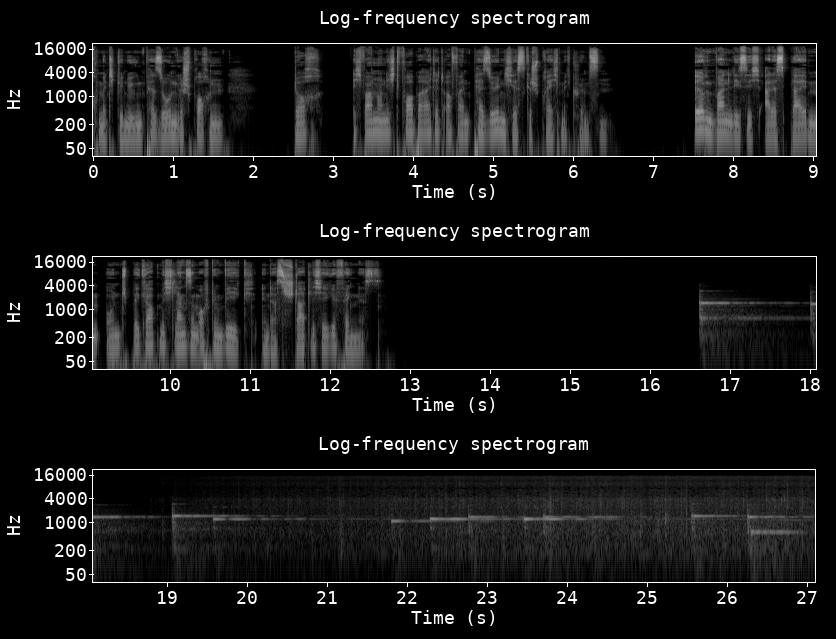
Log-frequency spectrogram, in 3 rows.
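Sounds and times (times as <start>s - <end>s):
speech: 0.0s - 1.9s, 2.5s - 6.5s, 7.5s - 12.7s
rain falling on a prison building: 18.8s - 27.0s.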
